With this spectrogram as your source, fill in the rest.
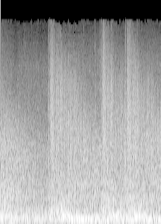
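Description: A tank cannon fires with sharp booms.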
